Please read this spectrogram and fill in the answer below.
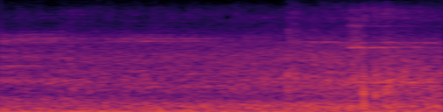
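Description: Street traffic, with a car passing close by near the end over a steady low rumble.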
